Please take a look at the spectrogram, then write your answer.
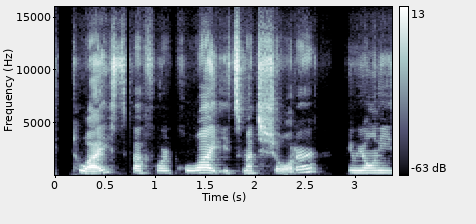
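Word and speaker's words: かわいい: sure I can do the sound so for kawaii for cute it's Kawaii okay it's kawaii for scary it's Kai Kai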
